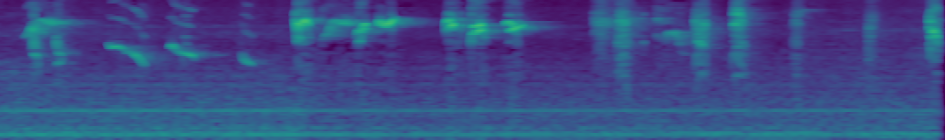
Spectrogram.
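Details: Master song of a sunbird for tutoring songbirds: a quick series of thin high chirps, some falling slurs early on, then louder piercing notes in tight clusters, with a low constant hum underneath.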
